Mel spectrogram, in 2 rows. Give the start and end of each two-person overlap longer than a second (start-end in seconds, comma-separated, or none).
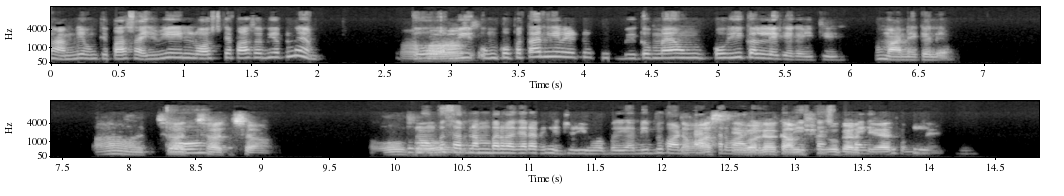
12.2-13.7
